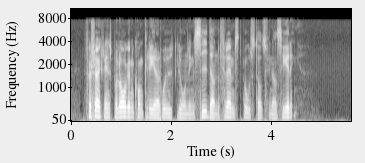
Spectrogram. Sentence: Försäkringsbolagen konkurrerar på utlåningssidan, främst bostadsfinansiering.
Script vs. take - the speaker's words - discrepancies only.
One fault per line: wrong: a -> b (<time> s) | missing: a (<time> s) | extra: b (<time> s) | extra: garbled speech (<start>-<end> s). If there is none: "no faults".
no faults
